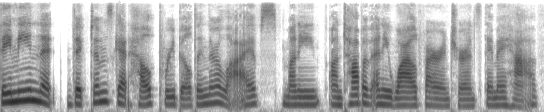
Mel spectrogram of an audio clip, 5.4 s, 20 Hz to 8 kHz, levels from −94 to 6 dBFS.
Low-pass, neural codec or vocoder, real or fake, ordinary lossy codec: 7.2 kHz; codec, 16 kHz in and 24 kHz out, 1 kbps, XY-Tokenizer; fake; AAC, 48 kbps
